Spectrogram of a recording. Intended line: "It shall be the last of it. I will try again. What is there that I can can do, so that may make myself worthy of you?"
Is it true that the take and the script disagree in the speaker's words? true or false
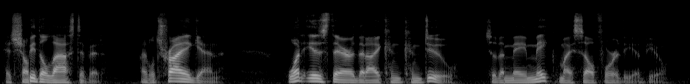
false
